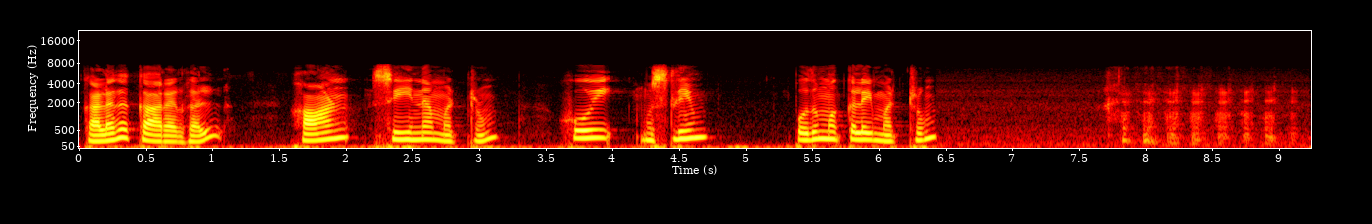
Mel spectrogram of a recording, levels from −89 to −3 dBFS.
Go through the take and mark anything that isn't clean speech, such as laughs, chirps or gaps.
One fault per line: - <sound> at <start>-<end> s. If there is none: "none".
- laugh at 7.6-9.2 s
